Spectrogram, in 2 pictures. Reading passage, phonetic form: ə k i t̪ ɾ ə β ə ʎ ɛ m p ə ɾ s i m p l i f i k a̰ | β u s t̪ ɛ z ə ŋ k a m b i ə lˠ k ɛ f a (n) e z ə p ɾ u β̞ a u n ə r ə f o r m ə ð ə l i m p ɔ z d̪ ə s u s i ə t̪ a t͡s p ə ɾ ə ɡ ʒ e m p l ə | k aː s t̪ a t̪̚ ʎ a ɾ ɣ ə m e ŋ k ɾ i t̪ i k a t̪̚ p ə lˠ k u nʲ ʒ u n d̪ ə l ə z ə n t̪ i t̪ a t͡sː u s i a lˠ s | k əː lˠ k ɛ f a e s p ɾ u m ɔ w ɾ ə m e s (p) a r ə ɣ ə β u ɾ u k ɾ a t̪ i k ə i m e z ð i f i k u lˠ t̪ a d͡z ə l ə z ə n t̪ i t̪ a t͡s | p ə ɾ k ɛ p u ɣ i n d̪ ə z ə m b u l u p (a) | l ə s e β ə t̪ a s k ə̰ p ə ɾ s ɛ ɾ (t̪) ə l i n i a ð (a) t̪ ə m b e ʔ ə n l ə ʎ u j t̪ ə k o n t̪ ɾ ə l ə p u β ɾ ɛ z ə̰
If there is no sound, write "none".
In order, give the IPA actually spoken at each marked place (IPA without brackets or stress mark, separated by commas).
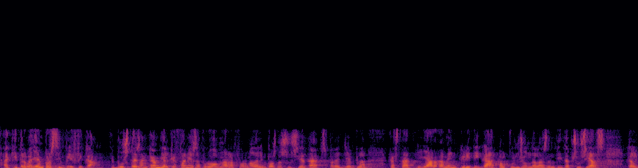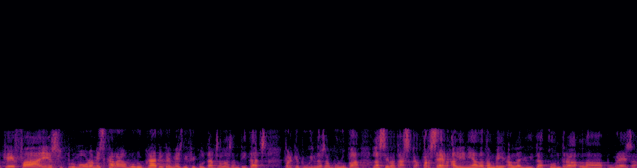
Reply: n, k, a, t̪, ə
